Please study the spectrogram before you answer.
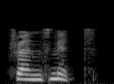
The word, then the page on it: transmit: trænz’mıt, træns’mıt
